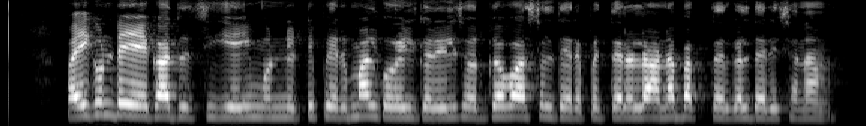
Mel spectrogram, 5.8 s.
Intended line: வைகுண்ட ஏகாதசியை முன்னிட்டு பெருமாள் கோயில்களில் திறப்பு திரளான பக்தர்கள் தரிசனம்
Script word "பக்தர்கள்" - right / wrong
right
